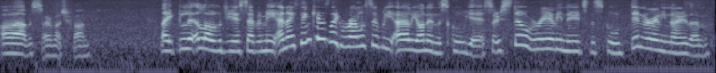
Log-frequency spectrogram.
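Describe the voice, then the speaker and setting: A woman's voice: a little high, animated, moderate pace, a little hiss or hum. Chatty British woman streamer, teasing. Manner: chatty, teasing, laughs often, stumbles and repeats words. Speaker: game streamer. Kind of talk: casual chat while gaming, reading chat.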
